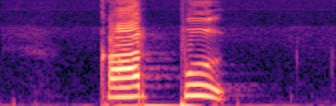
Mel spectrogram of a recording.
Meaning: 1. the taste of pungency (spicy hotness) 2. saltness
- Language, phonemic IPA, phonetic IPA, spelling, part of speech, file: Tamil, /kɑːɾpːɯ/, [käːɾpːɯ], கார்ப்பு, noun, Ta-கார்ப்பு.ogg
